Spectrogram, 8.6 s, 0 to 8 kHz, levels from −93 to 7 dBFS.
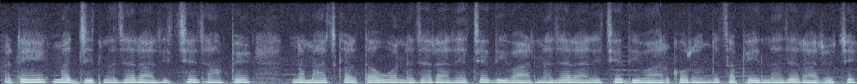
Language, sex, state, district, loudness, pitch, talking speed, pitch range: Rajasthani, female, Rajasthan, Nagaur, -15 LUFS, 195 Hz, 205 wpm, 185-205 Hz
